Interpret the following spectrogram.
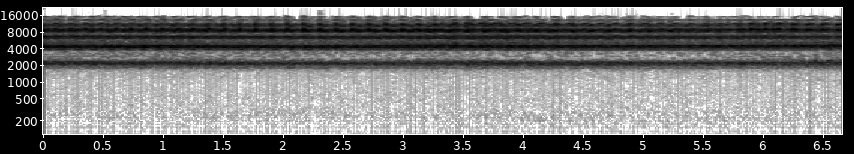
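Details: Evening cicadas (higurashi) in a chorus: a steady, dense, high-pitched ringing drone with several even tonal bands and a faint fast pulsing. The sound stays at the same loudness throughout, with no other sounds.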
